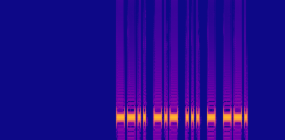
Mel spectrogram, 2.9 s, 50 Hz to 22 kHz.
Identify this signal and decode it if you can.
Morse code, heard as a keyed tone, about 44 wpm, 700 Hz. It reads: ZKSTG
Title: Code Groups - 5 Letters - 45wpm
